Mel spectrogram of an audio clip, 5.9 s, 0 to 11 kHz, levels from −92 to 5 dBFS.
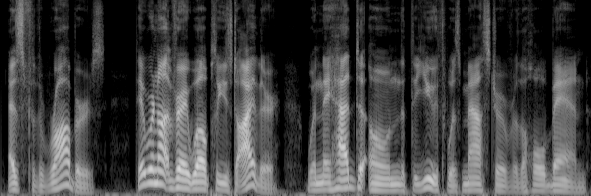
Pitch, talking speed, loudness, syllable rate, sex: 110 Hz, 255 wpm, -21 LUFS, 6.4 syllables/s, male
